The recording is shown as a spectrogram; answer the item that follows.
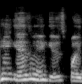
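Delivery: ordinary talk, nothing marked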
